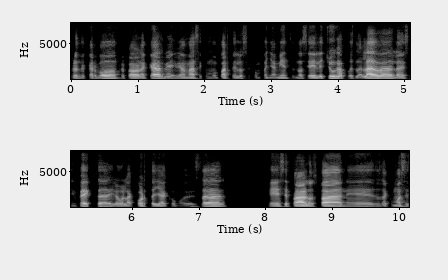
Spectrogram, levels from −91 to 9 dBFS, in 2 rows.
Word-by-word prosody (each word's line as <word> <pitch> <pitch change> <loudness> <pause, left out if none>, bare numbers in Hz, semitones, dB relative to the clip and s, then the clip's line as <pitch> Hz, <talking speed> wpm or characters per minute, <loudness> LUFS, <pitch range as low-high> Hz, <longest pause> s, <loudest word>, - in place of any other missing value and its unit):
prendo 140 +1 -9
el - - -21
carbón, 175 +8 -1
preparo 130 -4 -1
la 120 - -5
carne, 180 +7 +1
y - - -14
mi - - -17
mamá 120 -1 -3
hace 120 - -14
como 130 -4 -27
parte 125 +4 -5
de - - -14
los 130 -1 -15
acompañamientos, 115 +2 -15
¿no?, 130 +1 -13
si 125 - -9
hay 120 - 0
lechuga, 175 +9 +1
pues, 120 - -15
la 110 - -10
lava, 180 +4 +6
la - - -4
desinfecta 165 -4 -3
y - - -9
luego 125 -2 -8
la 110 -3 -6
corta 120 +1 -5
ya 115 -2 -4
como 110 -2 -27
debe - - -21
estar, 180 - -1 0.6
eh, 110 +1 -4
separa 115 0 +4
los 115 -1 -6
panes, 135 -2 +2
o 115 - -23
sea, 115 -1 -12
como 120 +1 -9
hace 120 +4 -11
130 Hz, 235 wpm, -23 LUFS, 120-160 Hz, 0.6 s, lava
